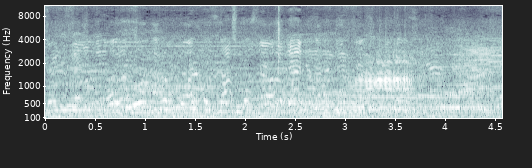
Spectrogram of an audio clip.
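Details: Sahiwal bull calves at the Tihi Ambari cattle market in Dinajpur district, Bangladesh; low drawn-out mooing rises through the market din, mixed with voices, traffic and a busy outdoor crowd.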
